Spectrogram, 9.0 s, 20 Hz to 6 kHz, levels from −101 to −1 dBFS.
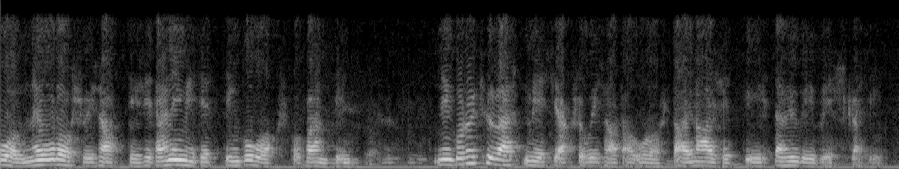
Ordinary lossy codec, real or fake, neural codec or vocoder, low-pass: none; fake; codec, 16 kHz, 8 kbps, FreqCodec, smaller model; 5.4 kHz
